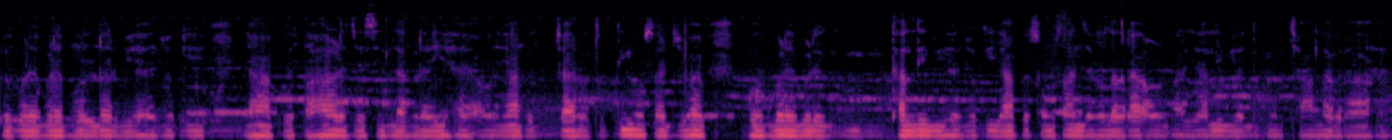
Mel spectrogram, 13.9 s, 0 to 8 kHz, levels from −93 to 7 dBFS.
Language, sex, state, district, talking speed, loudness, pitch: Maithili, male, Bihar, Supaul, 200 wpm, -42 LUFS, 105 Hz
